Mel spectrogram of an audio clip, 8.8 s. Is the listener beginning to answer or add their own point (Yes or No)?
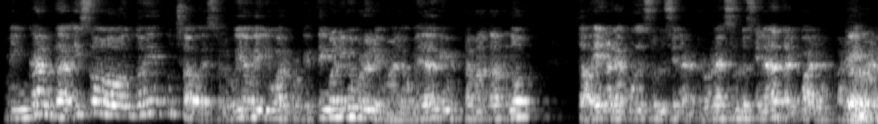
Yes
